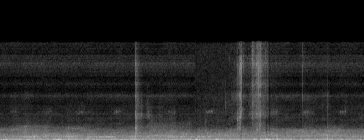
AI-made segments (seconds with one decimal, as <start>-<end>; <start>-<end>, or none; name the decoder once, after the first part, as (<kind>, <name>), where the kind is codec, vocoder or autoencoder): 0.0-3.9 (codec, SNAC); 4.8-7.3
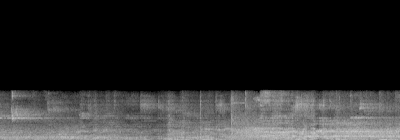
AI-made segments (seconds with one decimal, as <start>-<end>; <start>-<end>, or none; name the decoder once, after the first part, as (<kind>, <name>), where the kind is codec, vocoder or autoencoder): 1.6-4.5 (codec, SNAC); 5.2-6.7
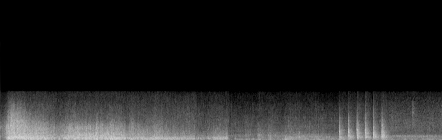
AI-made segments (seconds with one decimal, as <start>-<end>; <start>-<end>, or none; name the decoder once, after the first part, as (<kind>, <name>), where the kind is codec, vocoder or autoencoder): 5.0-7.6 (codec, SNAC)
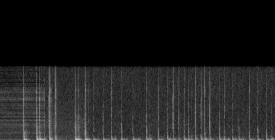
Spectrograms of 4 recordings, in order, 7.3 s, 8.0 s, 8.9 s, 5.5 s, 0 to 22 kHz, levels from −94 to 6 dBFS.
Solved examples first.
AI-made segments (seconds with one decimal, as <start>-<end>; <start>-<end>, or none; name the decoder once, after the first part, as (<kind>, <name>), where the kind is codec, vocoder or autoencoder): 0.0-0.9 (codec, SNAC)

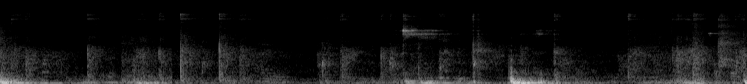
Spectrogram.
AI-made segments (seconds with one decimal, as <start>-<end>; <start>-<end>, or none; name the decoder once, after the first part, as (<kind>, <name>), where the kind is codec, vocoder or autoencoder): 3.4-6.6 (codec, SNAC)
